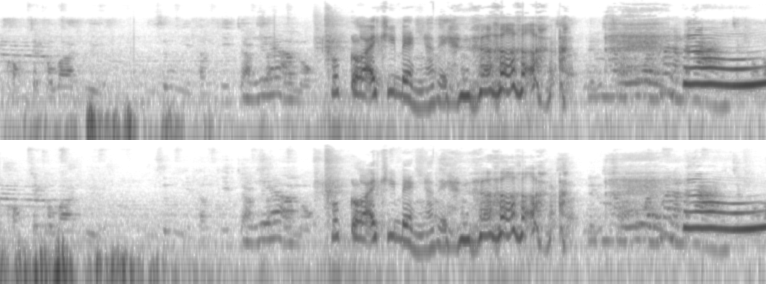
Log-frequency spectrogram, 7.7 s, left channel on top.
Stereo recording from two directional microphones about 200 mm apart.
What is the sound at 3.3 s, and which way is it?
A woman's voice, centre (ahead or behind).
